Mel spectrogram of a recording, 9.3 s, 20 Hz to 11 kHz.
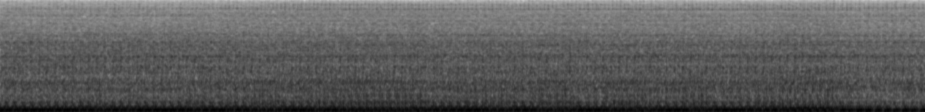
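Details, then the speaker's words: KTM 950 V-twin at idle after carb sync, both airflow readings close to about 10: even, steady lope with no stumble or hunting; carbs balanced, running healthy. "okay so now they're both pretty close um very very sensitive"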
